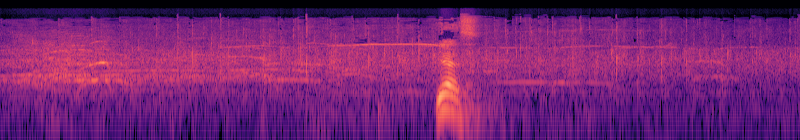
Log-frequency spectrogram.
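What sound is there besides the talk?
audience applause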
